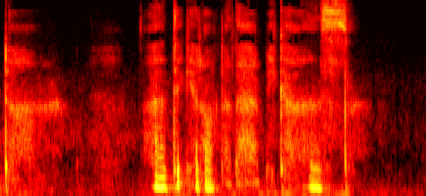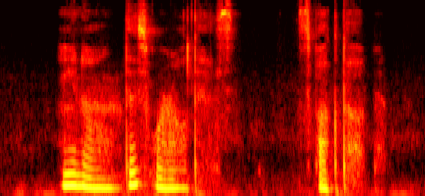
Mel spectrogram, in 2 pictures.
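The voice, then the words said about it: Whispering. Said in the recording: “I'm sorry I'm whispering right now, but I'm in a bed.”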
